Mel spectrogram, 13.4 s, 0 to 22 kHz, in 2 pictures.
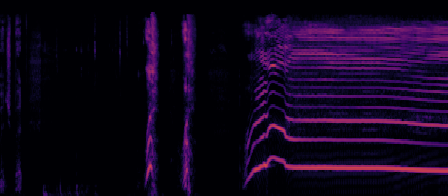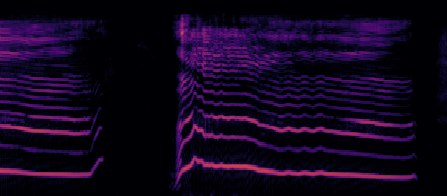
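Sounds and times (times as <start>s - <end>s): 
coyote-style howls: 3.6s - 8.3s, 9.3s - 13.0s.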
